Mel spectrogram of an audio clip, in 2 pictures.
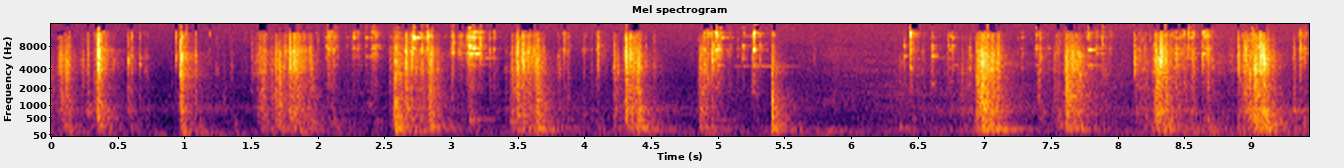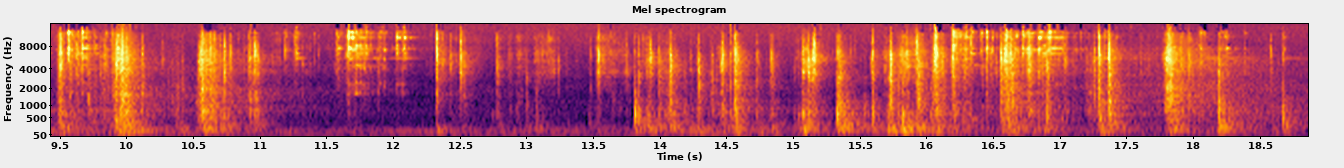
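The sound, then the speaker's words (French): Keys jangle and a lock clicks through several turns as a door is fully locked, three turns and then six, a long series of sharp metallic rattles and clunks with brief pauses, no voices present. “Pour fermer la porte complètement, il faut faire avant 3 et puis 6.”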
